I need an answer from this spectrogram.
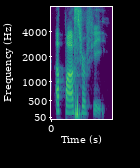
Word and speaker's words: apostrophe: So when you show possession, you are also going to use the apostrophe, right? And something important, coming back to the pronunciation, don't forget to pronounce the E at the end.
